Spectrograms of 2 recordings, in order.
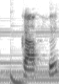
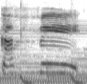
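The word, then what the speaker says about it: café: Cafe coffee day. But now you must question. You just said last letters are silent. Then why on earth are we pronouncing cafe and not caf?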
